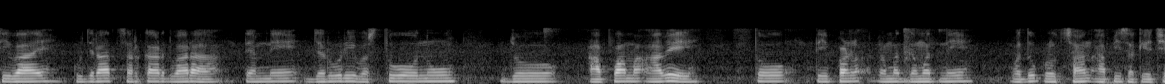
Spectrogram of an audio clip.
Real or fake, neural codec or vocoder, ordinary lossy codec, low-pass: real; none; none; 5.4 kHz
